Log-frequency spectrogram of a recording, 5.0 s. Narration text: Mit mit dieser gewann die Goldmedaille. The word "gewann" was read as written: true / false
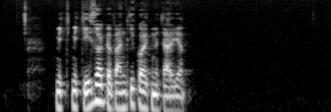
true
